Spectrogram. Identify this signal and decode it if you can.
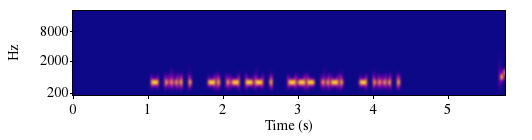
Morse code, heard as a keyed tone, about 38 wpm, 700 Hz. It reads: THE NAME OF THE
